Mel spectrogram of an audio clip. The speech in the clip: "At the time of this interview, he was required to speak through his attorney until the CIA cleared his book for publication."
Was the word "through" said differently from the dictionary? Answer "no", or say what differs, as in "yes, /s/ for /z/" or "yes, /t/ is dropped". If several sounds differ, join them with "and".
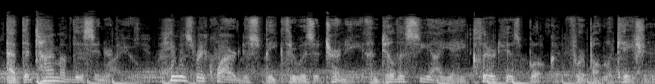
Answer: no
